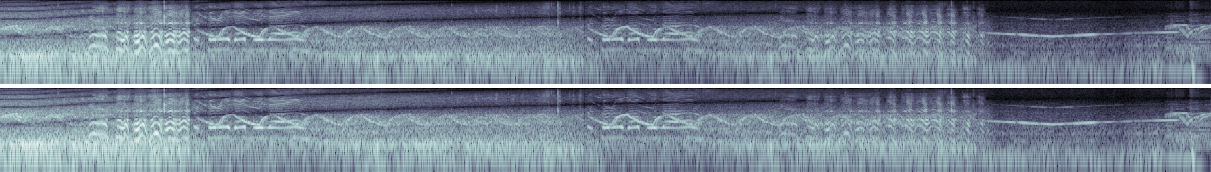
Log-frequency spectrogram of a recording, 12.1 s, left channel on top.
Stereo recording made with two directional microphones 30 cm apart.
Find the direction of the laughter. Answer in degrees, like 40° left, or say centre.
10° right.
